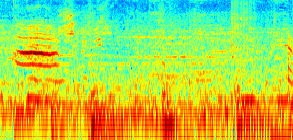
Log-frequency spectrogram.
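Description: A woman's short, high-pitched excited squeal right at the start, then music with repeated low bass notes carrying on through.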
